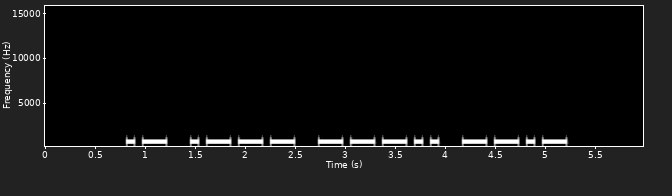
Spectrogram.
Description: Morse code, heard as a keyed tone, about 15 wpm, 700 Hz. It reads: AJ8Q
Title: USA Call Signs - 4 Characters - Repeated 3x - 15wpm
